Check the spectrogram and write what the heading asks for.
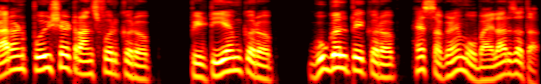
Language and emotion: Goan Konkani, neutral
